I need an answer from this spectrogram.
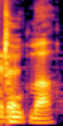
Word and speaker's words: Thomas: Et, c'est vraiment de moi, j'ai deux syllabes, Thomas. À la rigueur, Romy, ce serait plus Lomi avec un L plutôt que. C'est ça. Ça ressemble plus comme ça. Alors que Thomas, moi, c'est vraiment T-O-M-A en fait.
